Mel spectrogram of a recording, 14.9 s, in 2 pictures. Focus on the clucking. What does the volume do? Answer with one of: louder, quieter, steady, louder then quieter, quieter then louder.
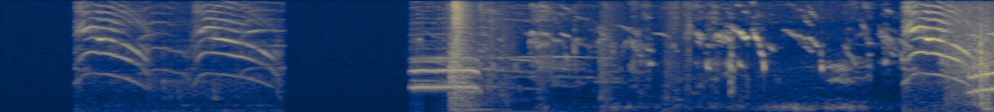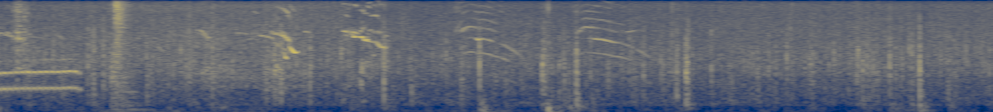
louder then quieter.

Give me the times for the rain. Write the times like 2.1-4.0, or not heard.
7.0-14.8.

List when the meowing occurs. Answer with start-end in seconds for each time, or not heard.
0.6-2.1, 6.8-7.5, 10.8-12.3.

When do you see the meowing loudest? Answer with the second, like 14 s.
7 s.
